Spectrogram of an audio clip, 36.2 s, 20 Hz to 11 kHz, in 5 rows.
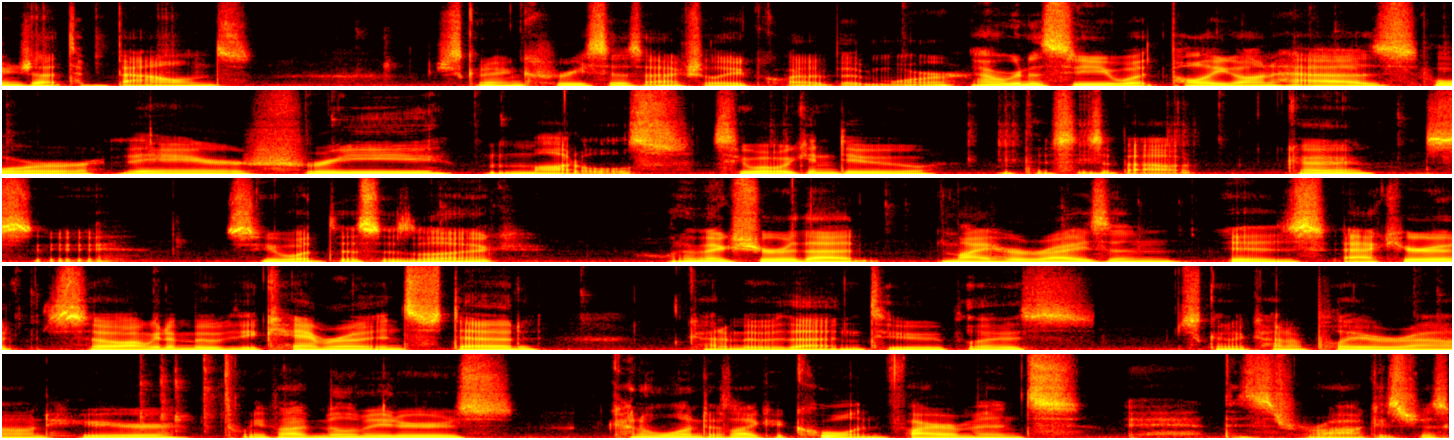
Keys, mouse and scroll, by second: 0.2 middle click, 0.5-1.3 scroll down 5, 1.3 middle click, 1.3 scroll up 4, 1.5 s, 2.3-2.8 scroll, 2.8 click, 3.1-4.0 scroll, 4.8 n, 6.5 click, 7.0 scroll, 7.7 scroll, 8.6 click, 9.4 click, 10.8 scroll, 11.8-13.3 scroll, 13.3 click, 13.3 g, 13.9 click, 15.2-16.4 scroll, 15.2 s, 16.4 click, 18.6 click, 18.9 ctrl+z, 19.3 ctrl+z, 21.1 middle click, 21.6 click, 24.3 click, 24.9 ctrl+click, 26.1 click, 26.6 click, 29.3 typing, 30.0 Return, 31.8 typing, 34.0 middle click, 35.3 middle click, 35.6 middle click, 35.9 click.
